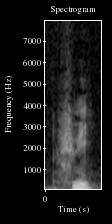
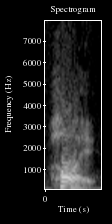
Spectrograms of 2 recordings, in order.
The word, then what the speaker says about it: Huy: And then he stuck H-U-Y, and just couldn't pronounce Huy. So after a moment's hesitation, he said triumphantly, Hoi!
